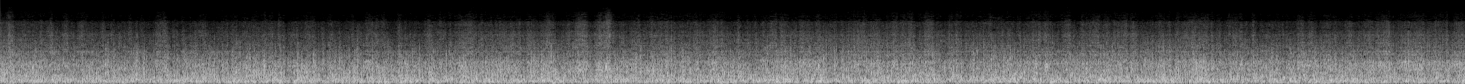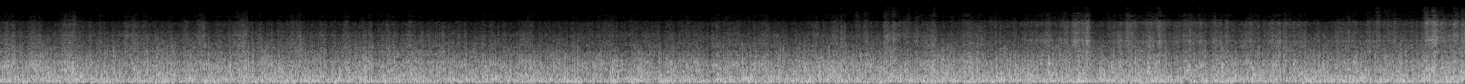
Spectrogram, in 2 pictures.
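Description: Express passenger train running at speed, heard from the open doorway of a coach: a steady rumble of wheels on rail mixed with wind buffeting the microphone. Sharper wheel clicks come through near the end.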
